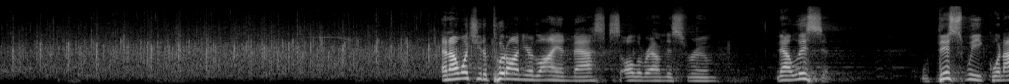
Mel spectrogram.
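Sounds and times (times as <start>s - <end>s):
audience applause: 0.0s - 4.7s
speech: 4.4s - 8.4s, 9.2s - 10.0s.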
